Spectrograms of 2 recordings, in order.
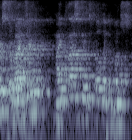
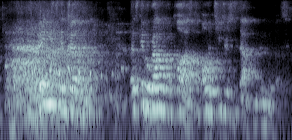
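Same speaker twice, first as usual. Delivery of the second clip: podium speech; 7 semitones higher, 8 dB louder than usual. Pretend. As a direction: announce it like a showman. Restarts speech opening grandly.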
